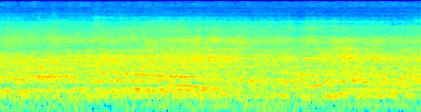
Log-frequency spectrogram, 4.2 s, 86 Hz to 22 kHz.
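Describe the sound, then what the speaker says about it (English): A pack of race cars runs three wide on a half-mile speedway oval in Pennsylvania, producing a dense, steady engine roar at close range throughout. "They're still back there, 3 wide racing."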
